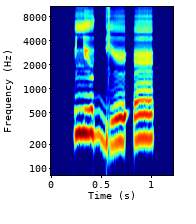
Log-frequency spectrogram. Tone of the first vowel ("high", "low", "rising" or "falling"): high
